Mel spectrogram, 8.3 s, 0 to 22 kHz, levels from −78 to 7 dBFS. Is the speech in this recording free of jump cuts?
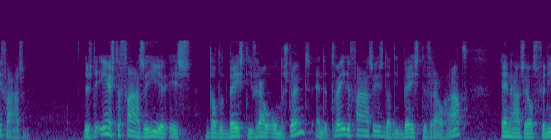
yes; 0 cuts

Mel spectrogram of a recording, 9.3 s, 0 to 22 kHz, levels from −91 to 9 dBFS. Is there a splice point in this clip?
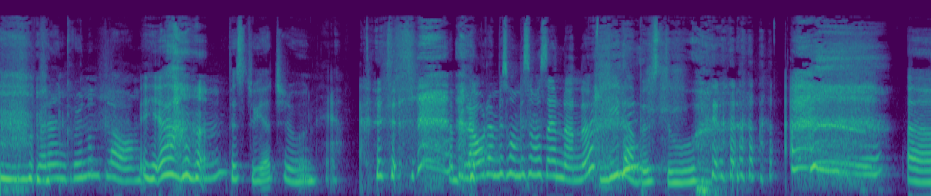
no; 0 cuts

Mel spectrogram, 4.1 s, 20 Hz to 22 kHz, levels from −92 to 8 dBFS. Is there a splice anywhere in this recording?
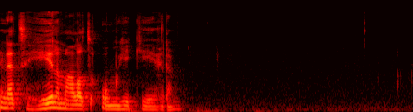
no; 0 cuts

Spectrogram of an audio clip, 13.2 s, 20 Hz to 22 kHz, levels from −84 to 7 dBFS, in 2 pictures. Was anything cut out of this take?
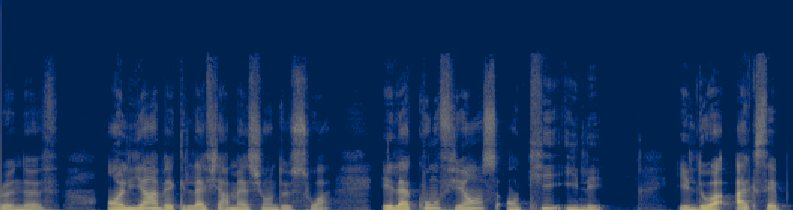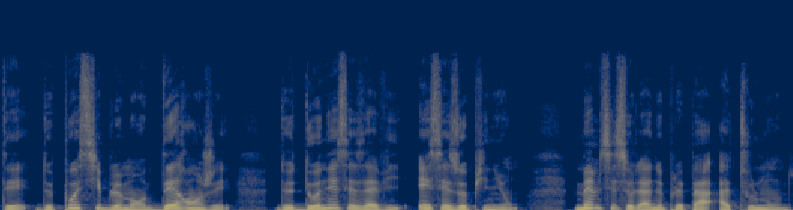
no; 0 cuts

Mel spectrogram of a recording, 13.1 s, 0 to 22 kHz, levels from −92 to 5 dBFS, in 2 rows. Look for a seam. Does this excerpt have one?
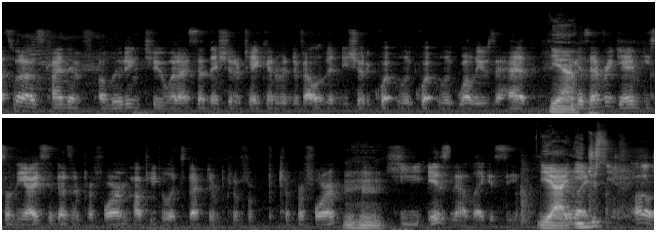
yes; 3 cuts; at 4.1 s, 6.5 s, 11.0 s

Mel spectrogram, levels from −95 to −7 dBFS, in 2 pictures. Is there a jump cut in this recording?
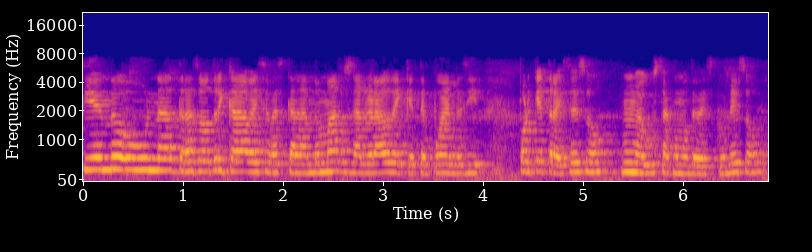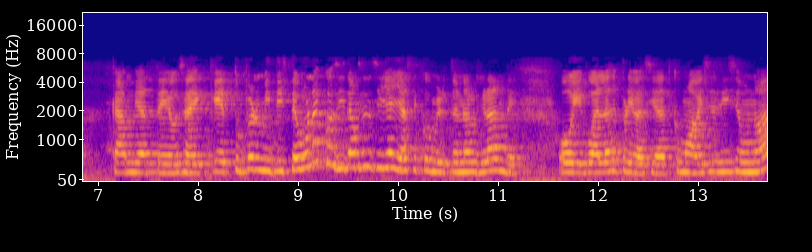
yes; 2 cuts; at 9.6 s, 10.8 s

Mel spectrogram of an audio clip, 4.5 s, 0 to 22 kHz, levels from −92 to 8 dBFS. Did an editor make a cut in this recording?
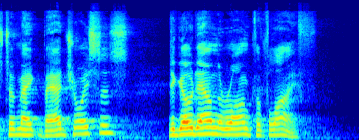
yes; 2 cuts; at 2.1 s, 3.2 s

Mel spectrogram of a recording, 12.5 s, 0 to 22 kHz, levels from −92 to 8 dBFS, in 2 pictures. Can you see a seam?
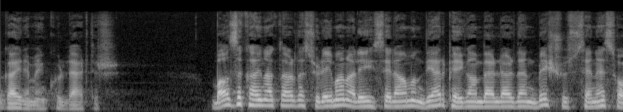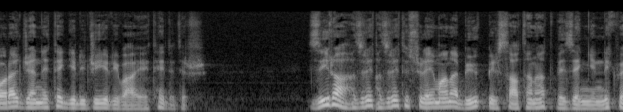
yes; 1 cut; at 10.0 s

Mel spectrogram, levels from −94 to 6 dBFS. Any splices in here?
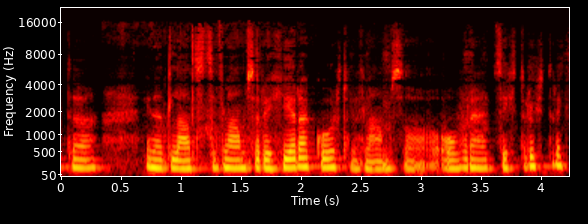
yes; 1 cut; at 2.4 s

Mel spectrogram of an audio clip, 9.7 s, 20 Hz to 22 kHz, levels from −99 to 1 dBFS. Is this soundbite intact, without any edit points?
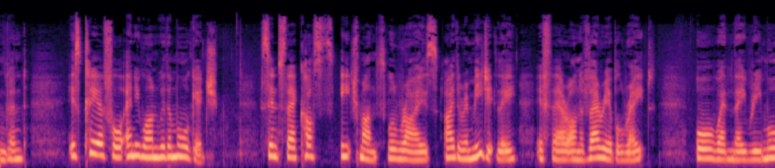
yes; 0 cuts

